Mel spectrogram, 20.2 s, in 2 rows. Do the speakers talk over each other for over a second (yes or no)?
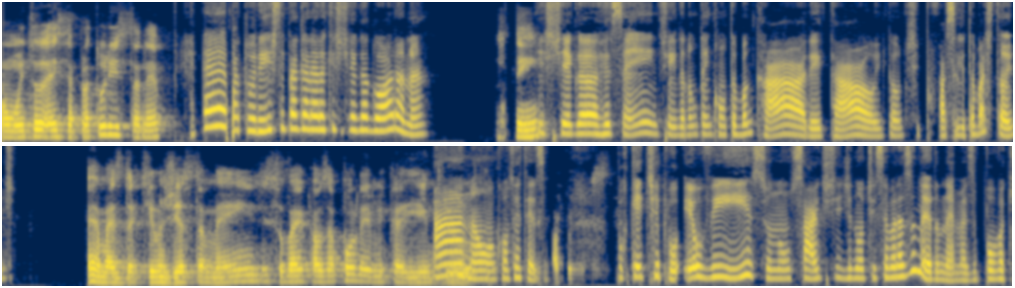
no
